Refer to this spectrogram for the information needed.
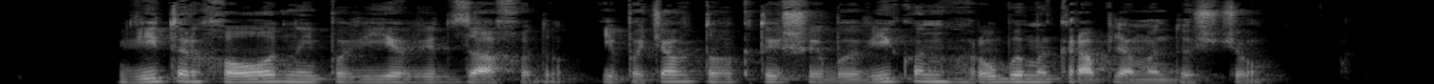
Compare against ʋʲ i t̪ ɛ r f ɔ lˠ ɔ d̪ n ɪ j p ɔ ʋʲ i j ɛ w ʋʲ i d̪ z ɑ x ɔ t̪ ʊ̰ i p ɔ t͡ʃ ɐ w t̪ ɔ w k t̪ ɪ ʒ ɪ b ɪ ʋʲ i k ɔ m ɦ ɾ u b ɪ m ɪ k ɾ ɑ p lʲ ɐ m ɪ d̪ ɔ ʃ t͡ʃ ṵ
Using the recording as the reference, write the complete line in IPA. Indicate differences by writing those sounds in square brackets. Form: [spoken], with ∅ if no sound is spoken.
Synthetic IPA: ʋʲ i t̪ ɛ r [x] ɔ lˠ ɔ d̪ n ɪ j p ɔ ʋʲ i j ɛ w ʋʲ i d̪ z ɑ x ɔ [d̪] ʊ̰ i p ɔ t͡ʃ [ɑ] w t̪ ɔ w k t̪ ɪ [ʃ] ɪ b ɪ ʋʲ i k ɔ [n] ɦ ɾ u b ɪ m ɪ k ɾ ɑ p lʲ ɐ m ɪ d̪ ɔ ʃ t͡ʃ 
